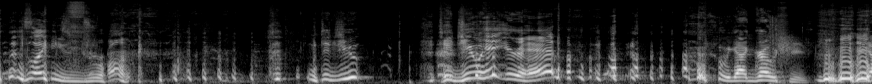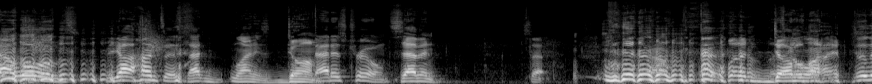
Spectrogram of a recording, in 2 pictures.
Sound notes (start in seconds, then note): 1.5 both laugh; 5.7 laughs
